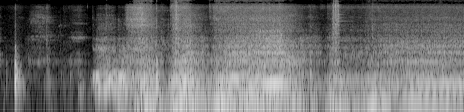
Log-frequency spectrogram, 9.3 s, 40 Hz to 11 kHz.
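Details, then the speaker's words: 6-volt vehicle cold-started at about -5° outside in an unheated shed, unused for days, after pumping the gas pedal: short, slow cranking, then it catches immediately with no choke and settles into a steady, even idle, a healthy cold start. "starts right up no choke"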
